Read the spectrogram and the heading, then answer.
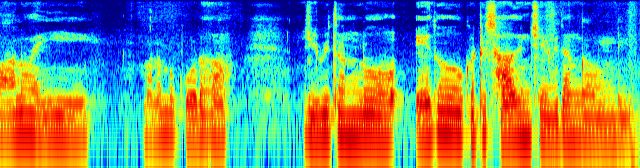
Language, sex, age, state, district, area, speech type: Telugu, male, 18-30, Telangana, Mancherial, rural, spontaneous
